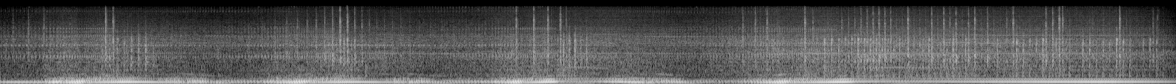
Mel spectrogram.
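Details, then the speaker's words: MK6 GTI 2.0T TSI petrol engine blipped repeatedly: deep metallic knocking that sharpens as revs rise, rod knock from connecting rod or bearing failure; engine was replaced and torn down. "rod knock is something that you would get if you had a failing component in your engine"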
